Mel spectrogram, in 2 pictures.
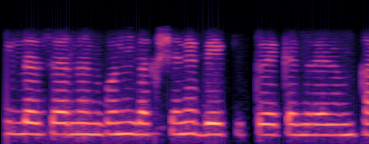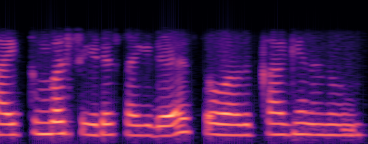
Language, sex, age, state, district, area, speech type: Kannada, female, 18-30, Karnataka, Chamarajanagar, rural, conversation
